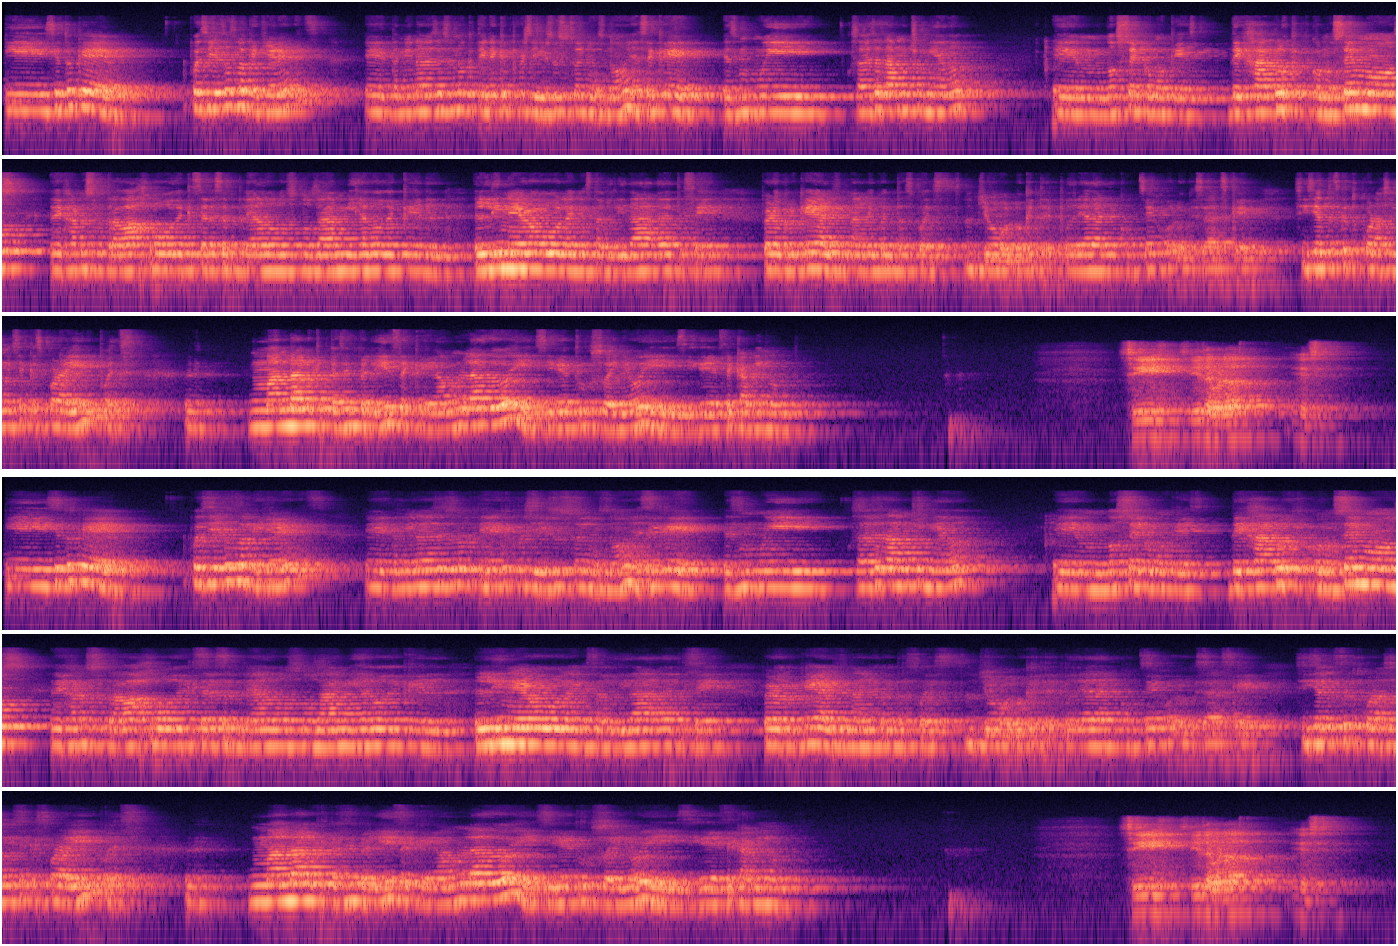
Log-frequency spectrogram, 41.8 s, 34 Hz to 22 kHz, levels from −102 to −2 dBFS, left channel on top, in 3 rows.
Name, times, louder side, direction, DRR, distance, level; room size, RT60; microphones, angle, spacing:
voice 1, 0.0-1.2 1.9-3.0 3.6-6.9 7.2-8.2 8.5-9.6 10.5-11.9 12.3-14.1 14.4-21.2 21.6-26.4 26.9-29.9 30.3-35.7, equal, 90° left, -3 dB, 5.4 m, -24 dB
voice 2, 39.1-40.3 40.8-41.2, left 1 dB, 5° left, -2 dB, 3.3 m, -24 dB
17.5 x 15.5 x 4.3 m, 1.5 s
head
